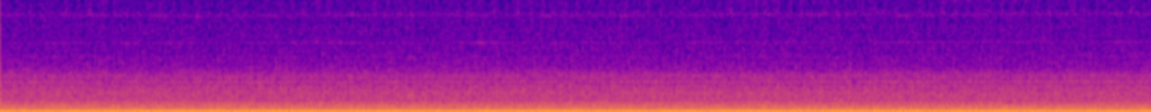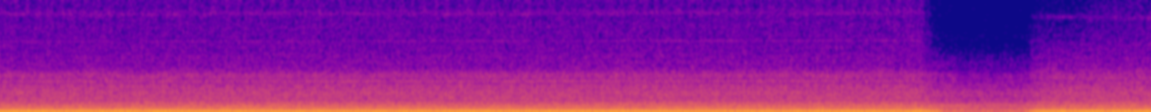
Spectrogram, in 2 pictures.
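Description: A truck engine drones steadily and loudly, with a low rumble.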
